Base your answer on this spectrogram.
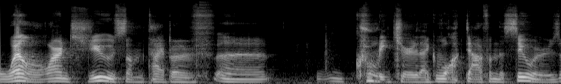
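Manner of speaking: sarcastic, snarky, mocking older man voice. Showing character voice tones, as a snarky older guy: snarky older man voice. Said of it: "if it's kind of a snarky older guy, it's like".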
